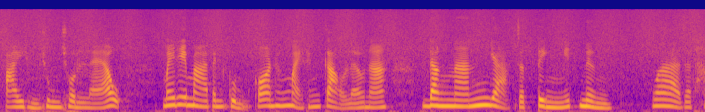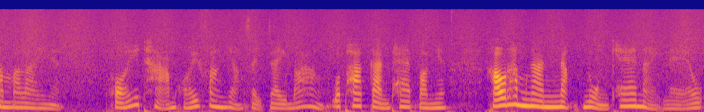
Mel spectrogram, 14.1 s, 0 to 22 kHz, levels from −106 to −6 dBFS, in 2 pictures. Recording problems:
hiss; noticeable; throughout; 10 dB below the speech

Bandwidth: 15 kHz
